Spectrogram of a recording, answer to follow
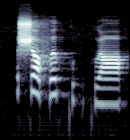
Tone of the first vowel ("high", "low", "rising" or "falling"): falling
